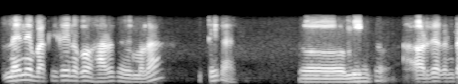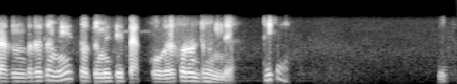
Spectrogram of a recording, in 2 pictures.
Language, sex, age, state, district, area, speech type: Marathi, male, 45-60, Maharashtra, Amravati, rural, conversation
